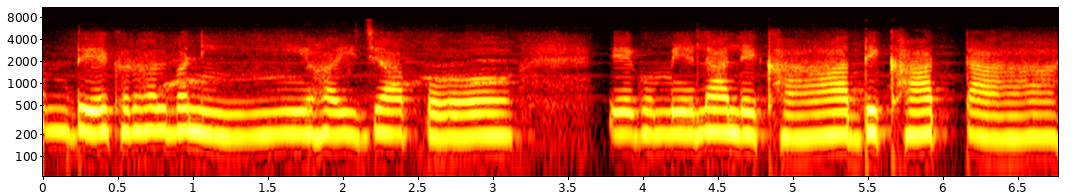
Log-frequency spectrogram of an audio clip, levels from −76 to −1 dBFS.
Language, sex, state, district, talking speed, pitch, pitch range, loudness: Bhojpuri, female, Uttar Pradesh, Ghazipur, 95 wpm, 200 Hz, 195-210 Hz, -17 LUFS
